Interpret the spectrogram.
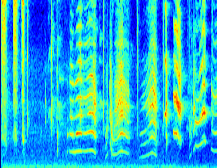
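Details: An Indian parrot calls "Mithu": a few sharp clicks, then a quick run of squawky, bending notes, some shaped like the spoken word.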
